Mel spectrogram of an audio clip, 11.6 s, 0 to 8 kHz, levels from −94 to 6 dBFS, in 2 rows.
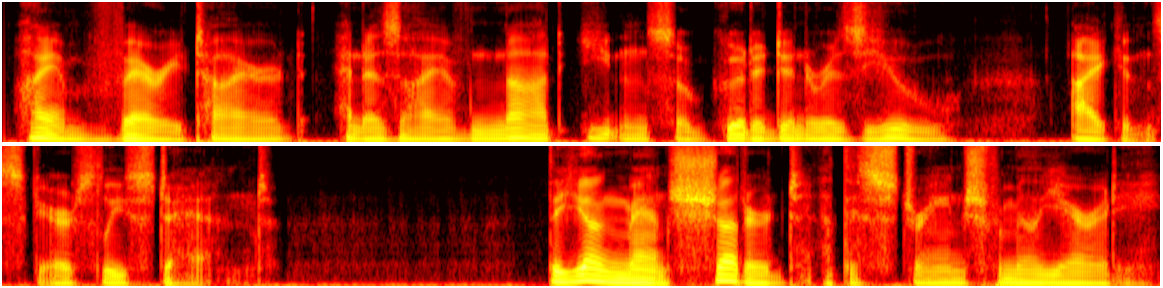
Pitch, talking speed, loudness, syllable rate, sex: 85 Hz, 145 wpm, -21 LUFS, 4.4 syllables/s, male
